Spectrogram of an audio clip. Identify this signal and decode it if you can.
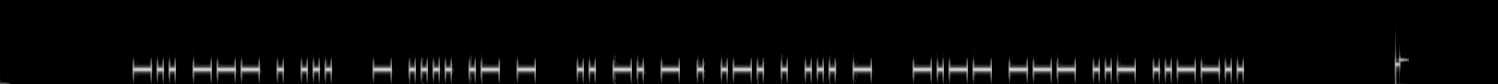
Morse code, heard as a keyed tone, about 20 wpm, 700 Hz. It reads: DOES THAT INTEREST YOU?
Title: Sentences from Top 1000 Words - Review Part 2 - 20wpm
